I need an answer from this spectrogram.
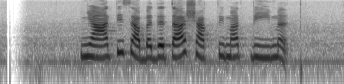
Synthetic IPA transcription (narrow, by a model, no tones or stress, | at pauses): ɲaːt̪isabəd̪ət̪aːʃak̚t̪imat̪ʋiːmə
